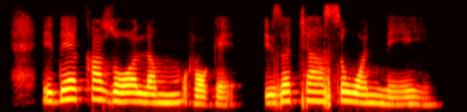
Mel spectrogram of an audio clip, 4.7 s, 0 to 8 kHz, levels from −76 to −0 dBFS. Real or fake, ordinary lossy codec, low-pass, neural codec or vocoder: real; Opus, 24 kbps; 7.2 kHz; none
